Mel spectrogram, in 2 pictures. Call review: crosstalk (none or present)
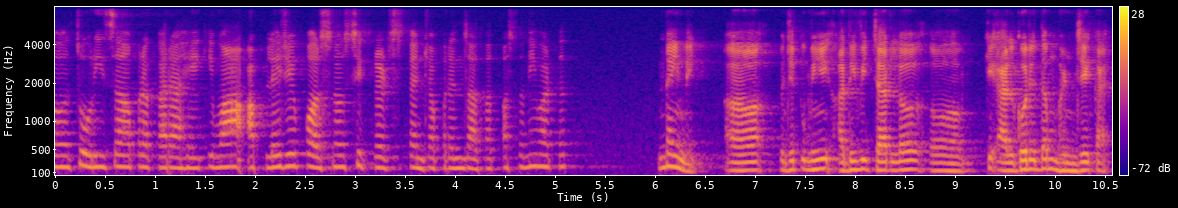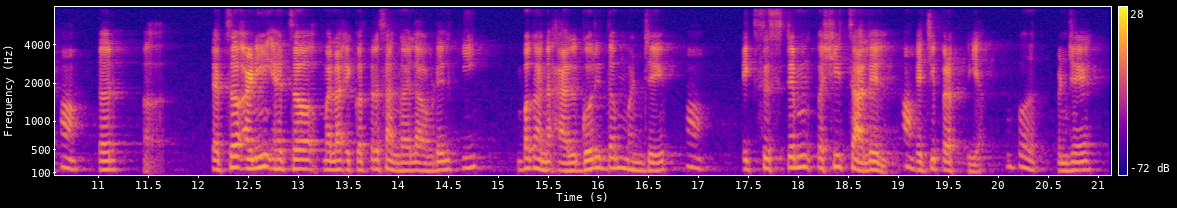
none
